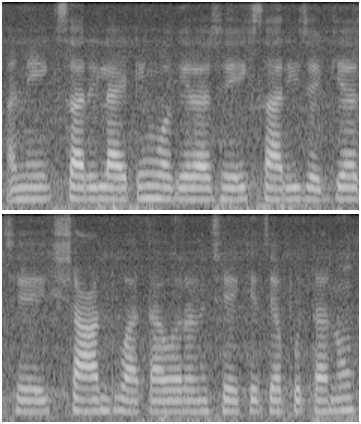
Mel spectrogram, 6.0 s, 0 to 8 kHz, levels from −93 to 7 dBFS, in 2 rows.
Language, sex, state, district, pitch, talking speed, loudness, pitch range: Gujarati, female, Gujarat, Gandhinagar, 165 Hz, 170 wpm, -18 LUFS, 160-170 Hz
